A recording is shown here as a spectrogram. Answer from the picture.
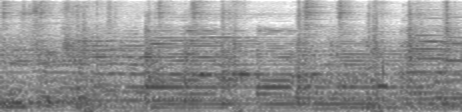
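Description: Live Turkish folk band playing an instrumental passage: plucked string instruments and keyboard over a steady hand-drum beat, with no singing.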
